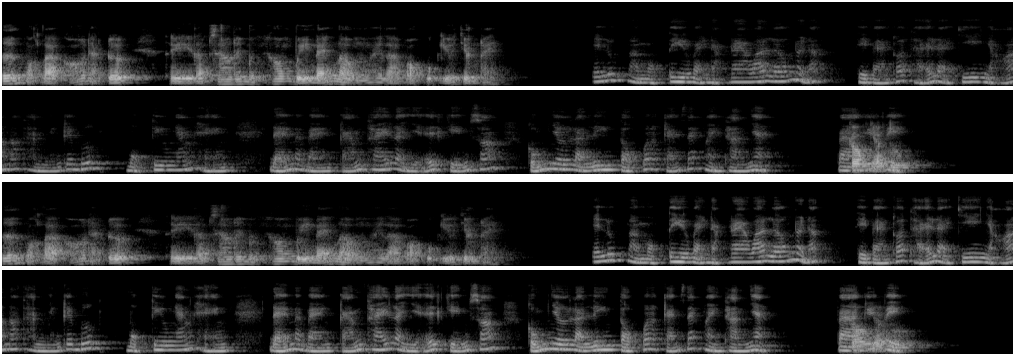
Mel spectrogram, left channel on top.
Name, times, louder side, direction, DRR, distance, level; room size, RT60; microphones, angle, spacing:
voice 1, 0.0-4.9 18.6-19.1, left 3 dB, 40° left, 3 dB, 0.5 m, -26 dB
voice 2, 5.9-8.2 8.6-11.1 11.4-17.8 18.5-19.1, right 3 dB, 40° right, 7 dB, 0.4 m, -30 dB
3.2 x 3.0 x 4.5 m, 0.64 s
head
